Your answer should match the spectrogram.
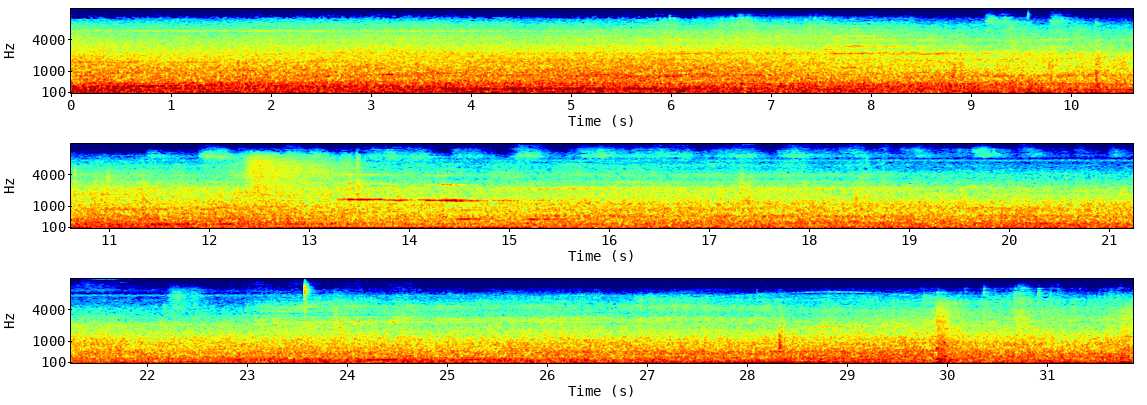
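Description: Electric multiple-unit commuter train running past on electrified main-line track: a steady rumble of wheels on rail, dipping slightly in the middle and rising again near the end.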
